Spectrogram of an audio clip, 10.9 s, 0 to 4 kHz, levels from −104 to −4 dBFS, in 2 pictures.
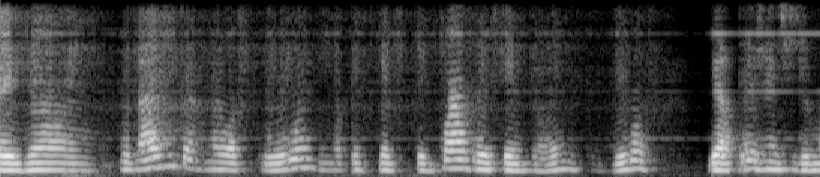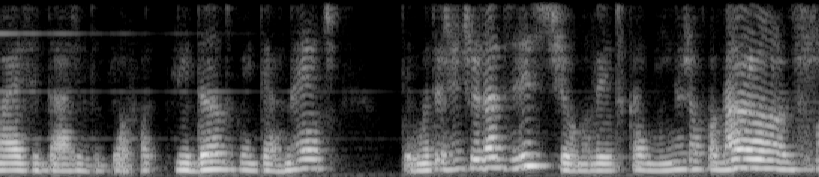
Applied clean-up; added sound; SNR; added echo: neural mask model DeepFilterNet 3.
